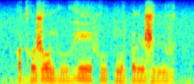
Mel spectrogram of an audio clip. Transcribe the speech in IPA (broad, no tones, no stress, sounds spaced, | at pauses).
qʷ e ɡʱ oː ʐ oː n ɦ uː ɦ eː f uː k ŋʷ ə v p ə l ɨː ʐ ɨː v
